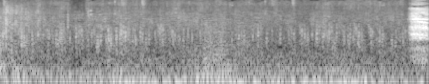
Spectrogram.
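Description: Large boulder rolling over rocky ground and railway track: a continuous deep rumble with scattered small clattering of stones.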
